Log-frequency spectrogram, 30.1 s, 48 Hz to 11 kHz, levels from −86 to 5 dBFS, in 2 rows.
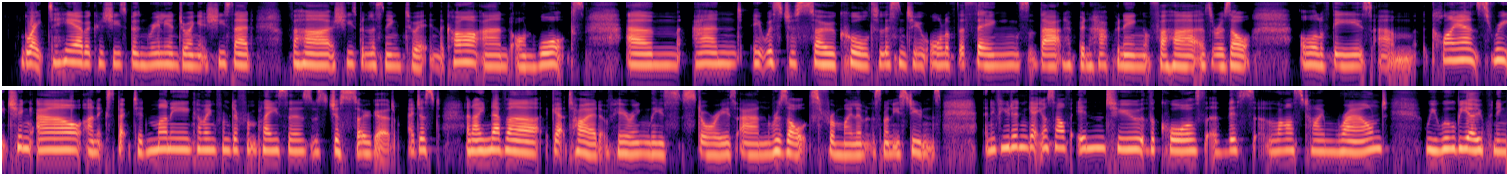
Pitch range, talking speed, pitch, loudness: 190-230 Hz, 200 wpm, 210 Hz, -18 LUFS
